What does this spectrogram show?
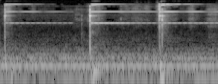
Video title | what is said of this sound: Man Pays For Goods With Fake Silver Coins And Then THIS Happens | it has that distinctive ring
